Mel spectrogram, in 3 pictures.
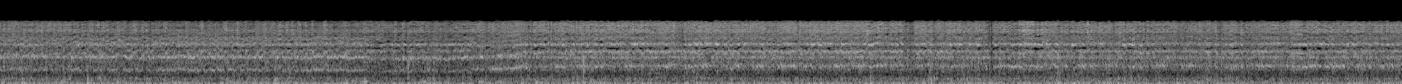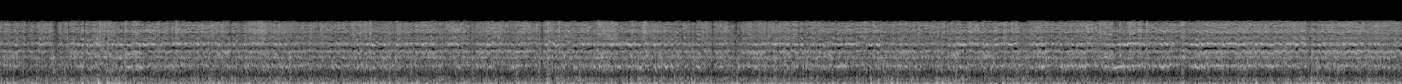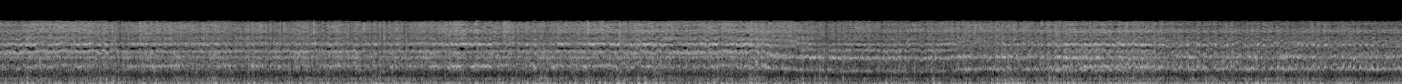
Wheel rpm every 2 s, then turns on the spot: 160, 160, 190, 230, 240, 230, 230, 230, 230, 230, 230, 230, 230, 230, 230, 230, 230, 220, 180, 190, 170.
none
